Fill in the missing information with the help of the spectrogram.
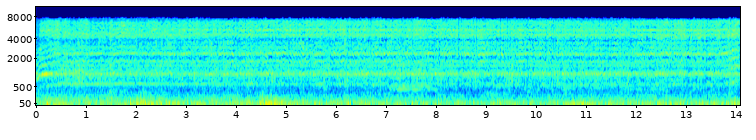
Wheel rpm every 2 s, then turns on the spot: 120, 160, 160, 160, 150, 160, 150.
none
